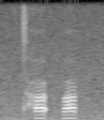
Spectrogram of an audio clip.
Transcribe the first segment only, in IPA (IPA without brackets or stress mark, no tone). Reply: tʰ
